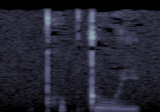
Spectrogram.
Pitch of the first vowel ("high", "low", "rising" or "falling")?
high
